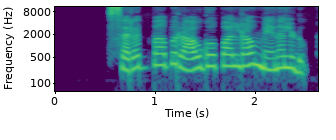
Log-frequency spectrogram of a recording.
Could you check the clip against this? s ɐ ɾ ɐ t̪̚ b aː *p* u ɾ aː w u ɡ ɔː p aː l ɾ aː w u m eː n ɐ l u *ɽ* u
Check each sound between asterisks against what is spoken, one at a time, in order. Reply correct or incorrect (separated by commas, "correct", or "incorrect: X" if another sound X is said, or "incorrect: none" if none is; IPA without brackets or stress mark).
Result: incorrect: b, correct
